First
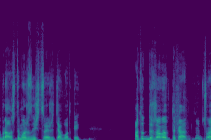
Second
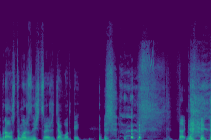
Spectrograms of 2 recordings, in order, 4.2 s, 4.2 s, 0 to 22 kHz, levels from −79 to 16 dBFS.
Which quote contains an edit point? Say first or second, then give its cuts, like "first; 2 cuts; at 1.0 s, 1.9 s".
second; 1 cut; at 2.0 s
